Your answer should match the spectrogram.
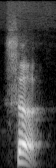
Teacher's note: British people say sir, no R. They don't pronounce R in the end.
